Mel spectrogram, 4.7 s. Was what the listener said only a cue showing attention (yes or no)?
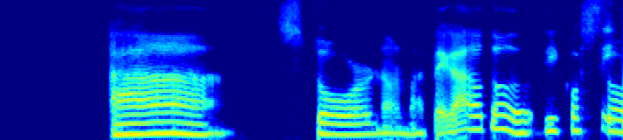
no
